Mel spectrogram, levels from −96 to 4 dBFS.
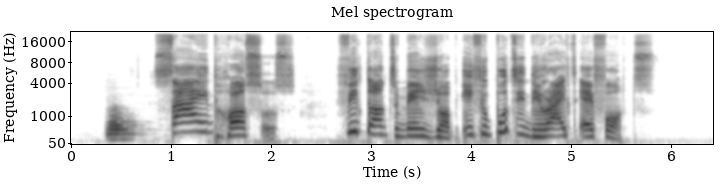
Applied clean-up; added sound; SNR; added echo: neural mask model DeepFilterNet 3.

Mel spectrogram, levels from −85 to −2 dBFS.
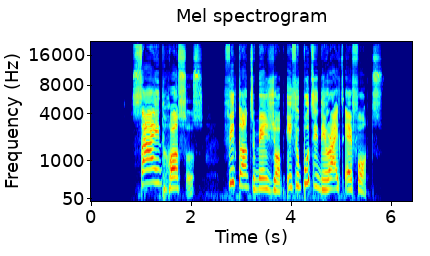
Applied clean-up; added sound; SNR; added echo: neural mask model Resemble Enhance denoiser.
